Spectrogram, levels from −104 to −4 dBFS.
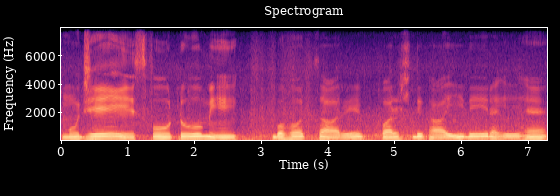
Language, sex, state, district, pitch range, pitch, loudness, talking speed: Hindi, male, Madhya Pradesh, Katni, 115-145 Hz, 130 Hz, -14 LUFS, 90 wpm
